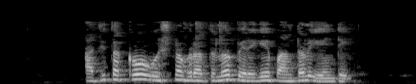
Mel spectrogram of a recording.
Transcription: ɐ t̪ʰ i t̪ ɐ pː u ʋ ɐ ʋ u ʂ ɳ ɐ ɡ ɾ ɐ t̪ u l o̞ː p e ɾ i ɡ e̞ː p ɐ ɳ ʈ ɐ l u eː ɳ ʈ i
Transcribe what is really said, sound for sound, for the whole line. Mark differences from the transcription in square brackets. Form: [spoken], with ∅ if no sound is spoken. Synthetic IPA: ɐ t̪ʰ i t̪ ɐ [kː] u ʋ ɐ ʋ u ʂ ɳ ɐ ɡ ɾ ɐ t̪ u l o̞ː p e ɾ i ɡ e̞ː p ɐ ɳ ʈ ɐ l u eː ɳ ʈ i

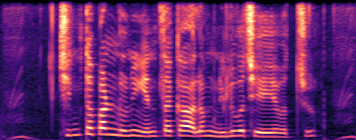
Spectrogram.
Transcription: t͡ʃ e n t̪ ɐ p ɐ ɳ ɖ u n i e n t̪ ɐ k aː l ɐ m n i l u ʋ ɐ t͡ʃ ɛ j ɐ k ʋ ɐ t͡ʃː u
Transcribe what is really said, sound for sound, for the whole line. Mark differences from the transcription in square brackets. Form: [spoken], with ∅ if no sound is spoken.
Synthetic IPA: t͡ʃ [i] n t̪ ɐ p ɐ ɳ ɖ u n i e n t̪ ɐ k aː l ɐ m n i l u ʋ ɐ t͡ʃ [ɛː] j ɐ [∅] ʋ ɐ t͡ʃː u

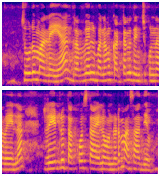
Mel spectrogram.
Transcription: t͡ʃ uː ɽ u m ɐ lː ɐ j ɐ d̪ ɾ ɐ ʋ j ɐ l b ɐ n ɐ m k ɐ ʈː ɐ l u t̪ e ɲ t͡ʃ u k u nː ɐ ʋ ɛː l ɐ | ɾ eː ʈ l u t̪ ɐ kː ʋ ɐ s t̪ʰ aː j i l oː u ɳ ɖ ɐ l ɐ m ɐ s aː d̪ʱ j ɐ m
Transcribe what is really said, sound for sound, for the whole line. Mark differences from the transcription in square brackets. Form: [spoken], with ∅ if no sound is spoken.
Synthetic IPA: t͡ʃ uː ɽ u m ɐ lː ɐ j ɐ d̪ ɾ ɐ ʋ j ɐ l b ɐ n ɐ m k ɐ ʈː ɐ l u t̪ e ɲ t͡ʃ u k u nː ɐ ʋ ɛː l ɐ | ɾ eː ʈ l u t̪ ɐ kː ʋ ɐ s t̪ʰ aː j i l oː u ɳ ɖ ɐ [ɽ] ɐ m ɐ s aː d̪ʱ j ɐ m

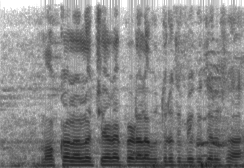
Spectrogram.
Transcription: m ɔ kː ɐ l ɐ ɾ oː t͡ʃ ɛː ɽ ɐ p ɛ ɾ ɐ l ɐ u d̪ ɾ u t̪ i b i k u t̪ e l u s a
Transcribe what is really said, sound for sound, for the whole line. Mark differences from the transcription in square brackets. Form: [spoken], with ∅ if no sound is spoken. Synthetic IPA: m ɔ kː ɐ l ɐ [l] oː t͡ʃ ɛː ɽ ɐ p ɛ [ɽ] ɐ l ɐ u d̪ ɾ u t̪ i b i k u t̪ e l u s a

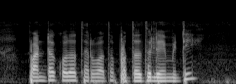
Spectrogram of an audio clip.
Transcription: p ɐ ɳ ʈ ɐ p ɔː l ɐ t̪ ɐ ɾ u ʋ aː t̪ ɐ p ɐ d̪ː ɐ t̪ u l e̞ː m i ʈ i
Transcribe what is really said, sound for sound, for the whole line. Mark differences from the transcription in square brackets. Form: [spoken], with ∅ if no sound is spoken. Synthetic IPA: p ɐ ɳ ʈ ɐ [k] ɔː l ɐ t̪ ɐ ɾ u ʋ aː t̪ ɐ p ɐ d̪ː ɐ t̪ u l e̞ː m i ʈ i

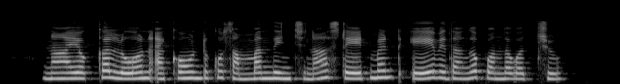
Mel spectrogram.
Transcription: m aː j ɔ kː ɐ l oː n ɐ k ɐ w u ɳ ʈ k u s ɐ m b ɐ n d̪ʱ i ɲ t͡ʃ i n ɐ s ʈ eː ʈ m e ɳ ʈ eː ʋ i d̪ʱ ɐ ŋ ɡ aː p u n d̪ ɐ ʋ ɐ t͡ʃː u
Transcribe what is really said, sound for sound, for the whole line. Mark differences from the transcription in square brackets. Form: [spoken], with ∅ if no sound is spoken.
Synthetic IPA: [n] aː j ɔ kː ɐ l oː n ɐ k ɐ w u ɳ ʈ k u s ɐ m b ɐ n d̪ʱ i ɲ t͡ʃ i n ɐ s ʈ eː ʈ m e ɳ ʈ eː ʋ i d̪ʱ ɐ ŋ ɡ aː p [o] n d̪ ɐ ʋ ɐ t͡ʃː u

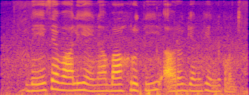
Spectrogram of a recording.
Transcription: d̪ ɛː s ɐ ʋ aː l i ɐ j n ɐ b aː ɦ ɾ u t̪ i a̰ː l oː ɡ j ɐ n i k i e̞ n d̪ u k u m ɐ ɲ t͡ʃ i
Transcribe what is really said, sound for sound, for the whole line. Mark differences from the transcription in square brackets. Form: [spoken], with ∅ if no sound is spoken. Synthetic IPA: d̪ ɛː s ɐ ʋ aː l i ɐ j n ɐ b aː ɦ ɾ u t̪ i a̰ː [ɾ] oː ɡ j ɐ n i k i e̞ n d̪ u k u m ɐ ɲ t͡ʃ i

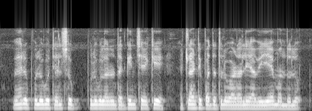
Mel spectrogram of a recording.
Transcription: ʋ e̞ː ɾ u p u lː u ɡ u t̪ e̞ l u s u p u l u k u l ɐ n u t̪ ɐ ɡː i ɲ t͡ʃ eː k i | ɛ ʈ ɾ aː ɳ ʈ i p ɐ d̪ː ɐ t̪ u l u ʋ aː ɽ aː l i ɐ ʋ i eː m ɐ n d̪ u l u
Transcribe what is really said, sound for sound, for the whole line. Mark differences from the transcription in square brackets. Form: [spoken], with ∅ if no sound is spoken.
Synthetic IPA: ʋ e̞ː ɾ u p u [l] u ɡ u t̪ e̞ l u s u p u l u [ɡ] u l ɐ n u t̪ ɐ ɡː i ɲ t͡ʃ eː k i | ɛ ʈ [l] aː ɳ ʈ i p ɐ d̪ː ɐ t̪ u l u ʋ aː ɽ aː l i ɐ ʋ i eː m ɐ n d̪ u l u

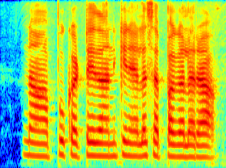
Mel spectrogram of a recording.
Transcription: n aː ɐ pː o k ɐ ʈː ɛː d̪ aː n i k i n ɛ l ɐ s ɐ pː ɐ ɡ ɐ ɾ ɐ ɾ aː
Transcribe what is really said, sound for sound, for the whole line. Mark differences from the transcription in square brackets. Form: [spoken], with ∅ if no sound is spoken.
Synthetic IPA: n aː ɐ pː [u] k ɐ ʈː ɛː d̪ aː n i k i n ɛ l ɐ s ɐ pː ɐ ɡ ɐ [l] ɐ ɾ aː

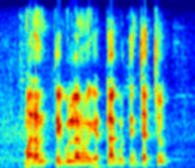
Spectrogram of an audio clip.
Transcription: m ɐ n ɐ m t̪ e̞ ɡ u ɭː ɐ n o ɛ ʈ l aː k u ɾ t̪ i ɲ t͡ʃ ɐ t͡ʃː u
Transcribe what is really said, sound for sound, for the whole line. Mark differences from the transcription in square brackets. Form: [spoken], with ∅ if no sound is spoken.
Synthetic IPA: m ɐ n ɐ m t̪ e̞ ɡ u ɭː ɐ n [u] ɛ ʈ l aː [ɡ] u ɾ t̪ i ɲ t͡ʃ ɐ t͡ʃː u

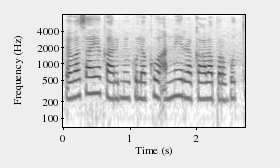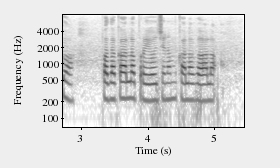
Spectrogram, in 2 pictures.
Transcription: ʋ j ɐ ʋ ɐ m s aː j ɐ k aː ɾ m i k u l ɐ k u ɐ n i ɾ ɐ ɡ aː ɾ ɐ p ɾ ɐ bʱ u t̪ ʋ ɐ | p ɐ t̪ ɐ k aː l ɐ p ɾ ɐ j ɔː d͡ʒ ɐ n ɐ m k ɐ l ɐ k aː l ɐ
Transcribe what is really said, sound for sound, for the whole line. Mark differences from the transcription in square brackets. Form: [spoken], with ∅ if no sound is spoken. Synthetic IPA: ʋ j ɐ ʋ ɐ [∅] s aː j ɐ k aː ɾ m i k u l ɐ k u ɐ [nː] i ɾ ɐ [k] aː [l] ɐ p ɾ ɐ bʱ u t̪ ʋ ɐ | p ɐ [d̪] ɐ k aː l ɐ p ɾ ɐ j ɔː d͡ʒ ɐ n ɐ m k ɐ l ɐ [ɡ] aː l ɐ

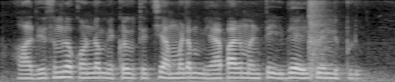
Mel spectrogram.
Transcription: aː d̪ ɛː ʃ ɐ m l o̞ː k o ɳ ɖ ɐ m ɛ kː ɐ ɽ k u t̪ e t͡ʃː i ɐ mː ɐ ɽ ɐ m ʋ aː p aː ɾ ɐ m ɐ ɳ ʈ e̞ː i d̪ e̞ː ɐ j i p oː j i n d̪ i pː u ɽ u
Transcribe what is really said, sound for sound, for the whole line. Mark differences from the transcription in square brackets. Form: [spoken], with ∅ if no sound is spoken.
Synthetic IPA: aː d̪ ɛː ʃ ɐ m l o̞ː k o ɳ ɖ ɐ m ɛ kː ɐ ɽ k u t̪ e t͡ʃː i ɐ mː ɐ ɽ ɐ m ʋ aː p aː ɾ ɐ m ɐ ɳ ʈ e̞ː i d̪ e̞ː ɐ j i p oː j i n d̪ i pː u ɽ u

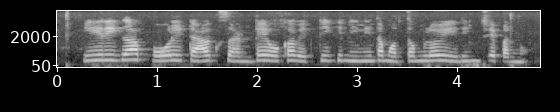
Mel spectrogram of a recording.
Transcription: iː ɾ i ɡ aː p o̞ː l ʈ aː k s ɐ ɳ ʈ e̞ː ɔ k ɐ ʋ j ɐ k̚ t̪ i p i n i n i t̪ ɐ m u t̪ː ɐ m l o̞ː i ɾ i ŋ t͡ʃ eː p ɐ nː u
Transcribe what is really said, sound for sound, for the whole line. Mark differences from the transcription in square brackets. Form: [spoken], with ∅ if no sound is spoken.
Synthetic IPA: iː ɾ i ɡ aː p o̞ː l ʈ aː k s ɐ ɳ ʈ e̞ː ɔ k ɐ ʋ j ɐ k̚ t̪ i [k] i n i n i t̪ ɐ m [ɔ] t̪ː ɐ m l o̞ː i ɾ i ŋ t͡ʃ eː p ɐ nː u

